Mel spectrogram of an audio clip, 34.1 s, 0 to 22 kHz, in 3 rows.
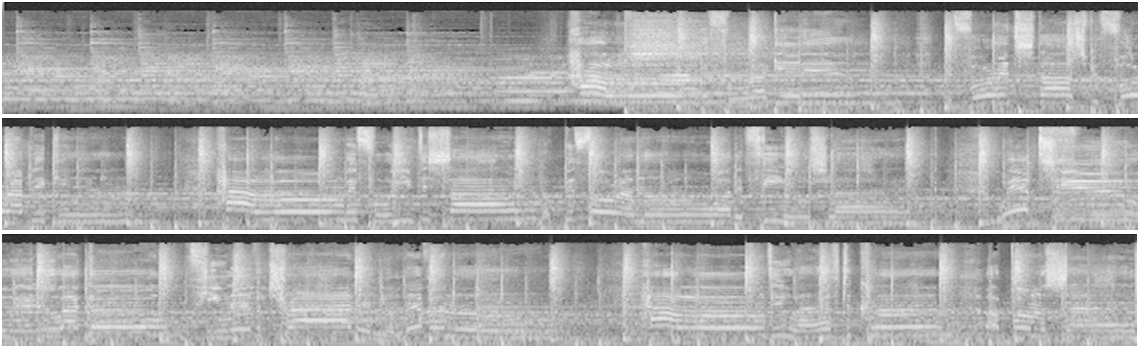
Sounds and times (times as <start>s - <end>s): Music: 0.0s - 34.0s.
